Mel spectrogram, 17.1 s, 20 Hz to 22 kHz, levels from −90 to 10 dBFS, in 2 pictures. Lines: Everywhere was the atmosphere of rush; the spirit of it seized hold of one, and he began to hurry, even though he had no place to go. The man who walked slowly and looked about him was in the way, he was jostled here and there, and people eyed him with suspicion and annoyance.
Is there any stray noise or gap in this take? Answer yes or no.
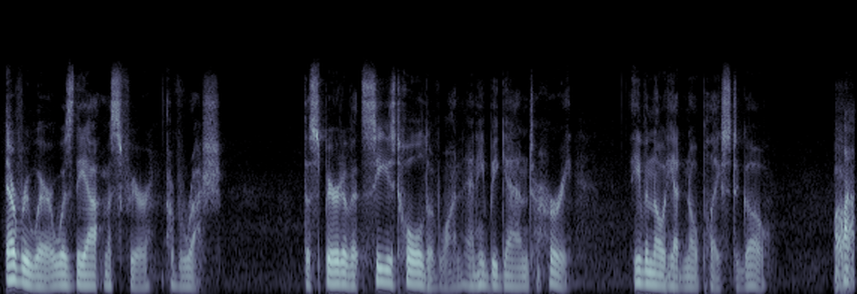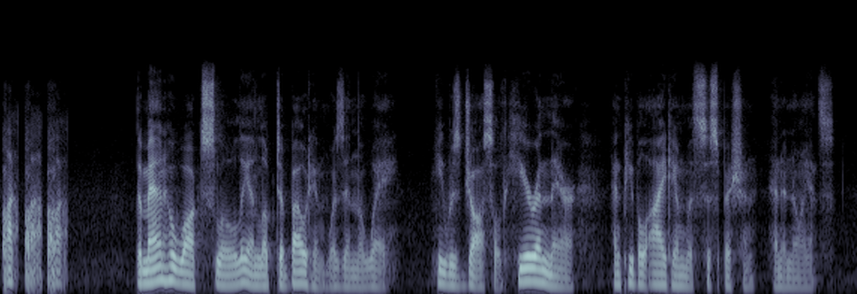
yes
